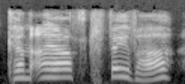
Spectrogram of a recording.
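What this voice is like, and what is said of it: Put-on Russian accent. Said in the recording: “she was like a Russian accent or something ... I'm trying to do an accent.”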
